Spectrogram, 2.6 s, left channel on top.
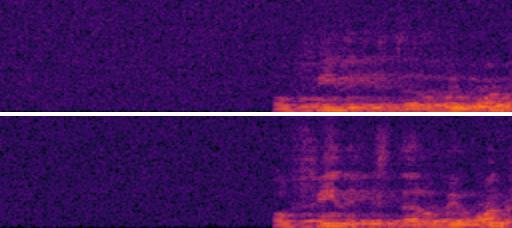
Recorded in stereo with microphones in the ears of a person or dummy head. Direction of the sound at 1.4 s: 45° right (ahead or behind).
